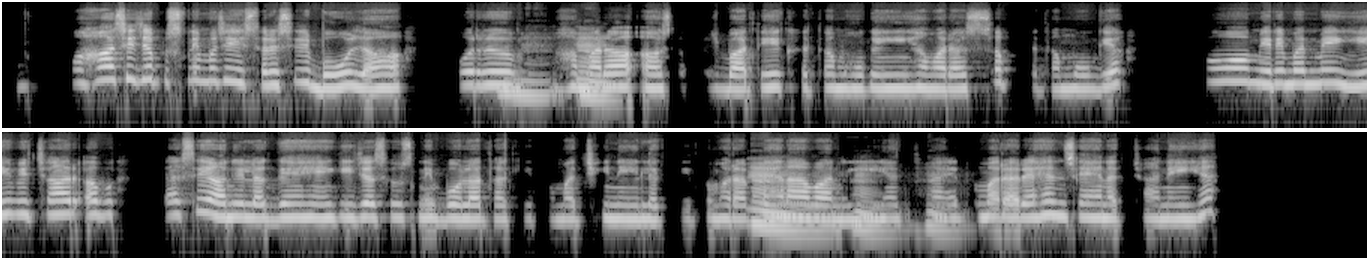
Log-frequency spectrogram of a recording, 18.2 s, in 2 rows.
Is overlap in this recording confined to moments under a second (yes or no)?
no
